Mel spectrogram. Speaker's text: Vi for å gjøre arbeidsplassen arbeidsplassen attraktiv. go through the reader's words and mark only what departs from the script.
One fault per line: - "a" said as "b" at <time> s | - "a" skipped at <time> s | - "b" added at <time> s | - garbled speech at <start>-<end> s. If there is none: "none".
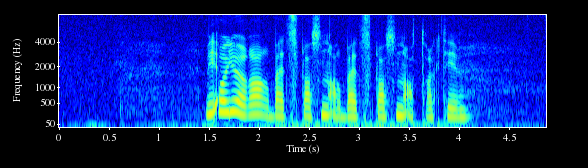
none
